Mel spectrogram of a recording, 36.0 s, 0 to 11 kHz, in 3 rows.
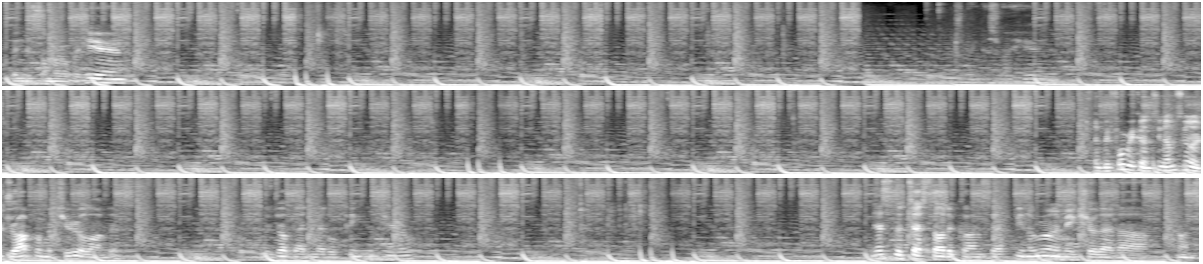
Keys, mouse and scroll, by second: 1.3 click, 3.3 g, 5.4 middle click, 5.9 click, 7.0 g, 9.7 middle click, 10.9 click, 12.0 g, 13.6 middle click, 14.6 click, 16.2 g, 17.7 middle click, 18.5 click, 19.5 shift+middle click, 20.8 g, 23.2-23.7 scroll down 3, 23.7 Tab, 25.5 click, 26.7-32.1 drag, 32.9 shift+middle click, 33.6 middle click.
